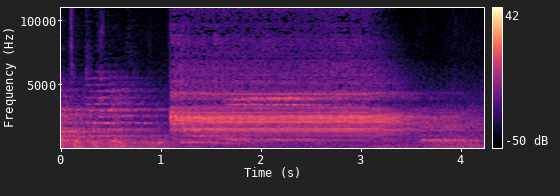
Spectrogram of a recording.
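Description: Scoreboard buzzer in a gym sounding one loud, steady blast of about two seconds, marking the end of the wrestling bout. Crowd voices are heard before it.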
